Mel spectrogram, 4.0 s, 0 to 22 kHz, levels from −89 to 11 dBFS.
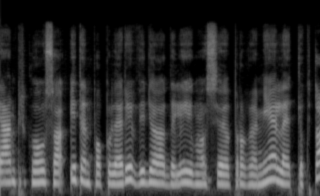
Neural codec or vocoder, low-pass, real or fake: codec, 44.1 kHz, 2.6 kbps, SNAC; 14.4 kHz; fake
